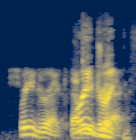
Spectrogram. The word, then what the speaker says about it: Freiderich: Do you pronounce it Frederick or Friedrich? – Friedrich. – Friedrich. Okay. – Yeah, well done.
